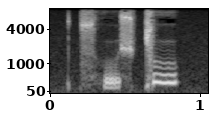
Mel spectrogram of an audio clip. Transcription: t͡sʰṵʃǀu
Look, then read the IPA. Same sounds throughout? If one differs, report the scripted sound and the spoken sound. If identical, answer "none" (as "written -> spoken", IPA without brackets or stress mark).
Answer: none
